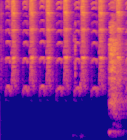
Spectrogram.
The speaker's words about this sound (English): And they run up the steps, squeaking with every step.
